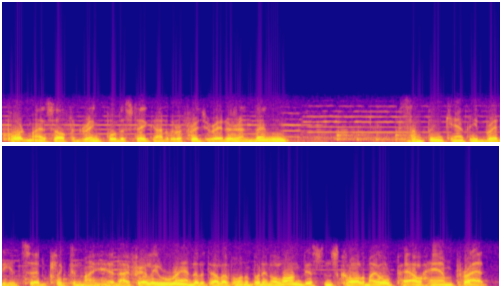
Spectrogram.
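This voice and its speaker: Male actor as shrewd American private investigator: low voice, clipped and wry, golden-age radio sound, muffled, music underneath. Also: lively intonation, fast talker, natural voice. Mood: wry, musing. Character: brisk, shrewd insurance investigator telling his own case. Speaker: lead actor and narrator. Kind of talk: mid-century American radio detective acting, first-person narration. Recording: muffled vintage radio recording, organ music.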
